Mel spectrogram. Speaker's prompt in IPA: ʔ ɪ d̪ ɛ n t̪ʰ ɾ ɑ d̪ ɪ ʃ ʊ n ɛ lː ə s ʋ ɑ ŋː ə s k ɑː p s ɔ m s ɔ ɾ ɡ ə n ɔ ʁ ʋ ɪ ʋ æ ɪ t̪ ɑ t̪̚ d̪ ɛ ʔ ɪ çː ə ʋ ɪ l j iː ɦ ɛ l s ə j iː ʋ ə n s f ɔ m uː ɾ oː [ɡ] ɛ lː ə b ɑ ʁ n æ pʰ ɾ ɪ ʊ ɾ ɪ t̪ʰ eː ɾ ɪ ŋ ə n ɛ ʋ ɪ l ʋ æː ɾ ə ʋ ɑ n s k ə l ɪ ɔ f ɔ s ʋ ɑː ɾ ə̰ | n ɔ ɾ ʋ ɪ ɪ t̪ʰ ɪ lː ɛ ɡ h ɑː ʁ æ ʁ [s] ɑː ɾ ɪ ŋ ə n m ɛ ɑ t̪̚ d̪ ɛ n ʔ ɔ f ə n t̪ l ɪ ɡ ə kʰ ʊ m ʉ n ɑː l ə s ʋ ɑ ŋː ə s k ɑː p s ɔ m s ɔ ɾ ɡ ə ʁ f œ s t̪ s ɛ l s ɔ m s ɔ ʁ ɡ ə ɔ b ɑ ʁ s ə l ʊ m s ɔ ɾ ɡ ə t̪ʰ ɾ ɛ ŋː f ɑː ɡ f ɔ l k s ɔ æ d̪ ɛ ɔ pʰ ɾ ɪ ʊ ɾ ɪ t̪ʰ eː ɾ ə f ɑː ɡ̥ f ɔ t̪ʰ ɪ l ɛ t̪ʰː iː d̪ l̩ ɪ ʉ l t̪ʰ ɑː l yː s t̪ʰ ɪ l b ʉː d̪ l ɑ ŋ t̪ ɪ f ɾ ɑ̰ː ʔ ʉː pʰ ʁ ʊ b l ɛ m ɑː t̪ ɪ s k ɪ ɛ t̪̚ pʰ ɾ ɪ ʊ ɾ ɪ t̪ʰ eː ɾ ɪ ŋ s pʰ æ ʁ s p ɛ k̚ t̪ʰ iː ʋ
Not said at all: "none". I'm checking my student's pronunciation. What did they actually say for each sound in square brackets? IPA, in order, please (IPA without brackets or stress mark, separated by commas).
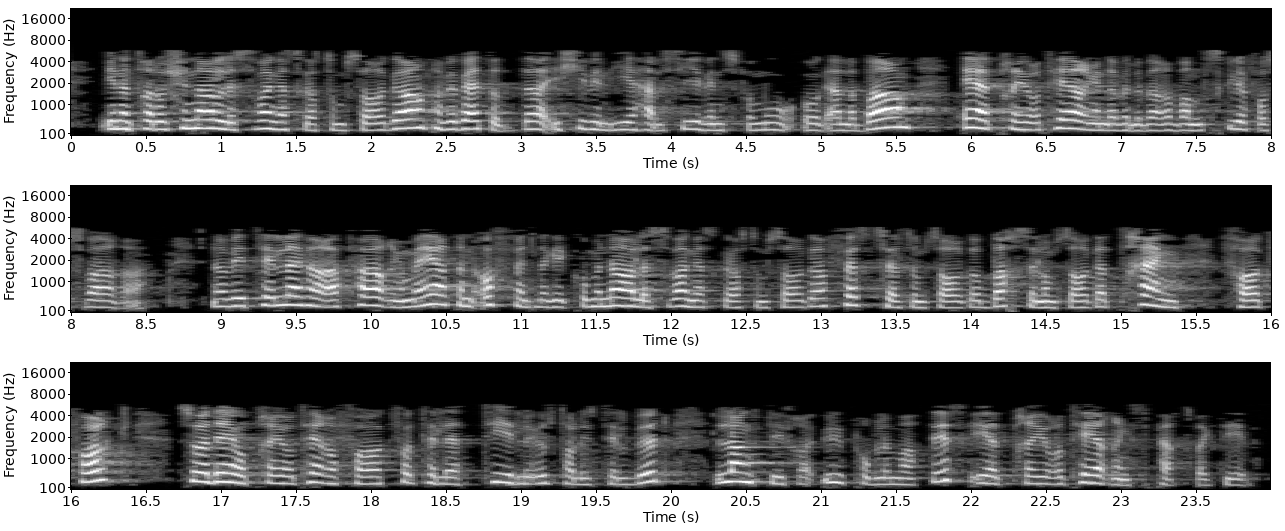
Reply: ɡ, f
